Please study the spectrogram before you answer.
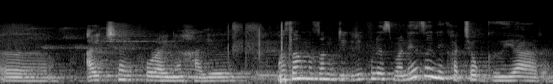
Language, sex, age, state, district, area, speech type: Bodo, female, 30-45, Assam, Baksa, urban, spontaneous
